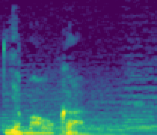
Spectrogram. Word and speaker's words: Yamaoka: I'm no weep, but even I can pronounce Yamahoka. They called him Yamakoma.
